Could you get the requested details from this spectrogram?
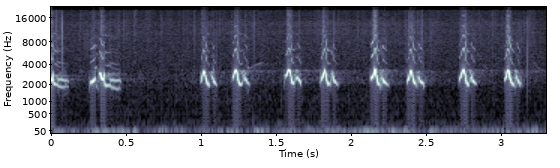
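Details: Northern Mockingbird singing in spring from a telegraph pole, thrasher-like, short bright squeaky notes around two to four kilohertz, each little group of notes repeated three or four times in quick succession, roughly two per second.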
